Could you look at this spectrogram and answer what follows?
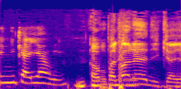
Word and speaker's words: Nikaïa: dit vas y ça parce que moi j'ai prononcé nakaya la salle au palais nikaïa alors pas de malaise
